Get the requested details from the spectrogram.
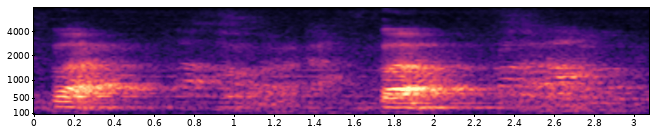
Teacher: di ujung lidah sekarang sentuhkan ke gigi atas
